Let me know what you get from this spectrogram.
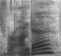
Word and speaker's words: Rhonda: my first name is Rhonda. And every person, you know, they hear my name. So first of all, I have a silent H.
